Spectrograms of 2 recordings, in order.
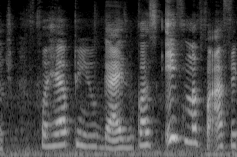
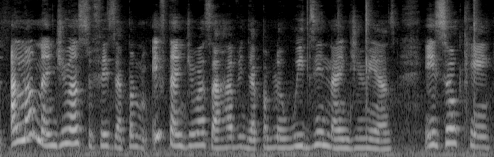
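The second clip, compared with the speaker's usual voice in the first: normal talking voice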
